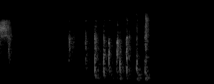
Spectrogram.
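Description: Typing on a computer keyboard: a quick run of about ten keystrokes in under a second, then it stops.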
